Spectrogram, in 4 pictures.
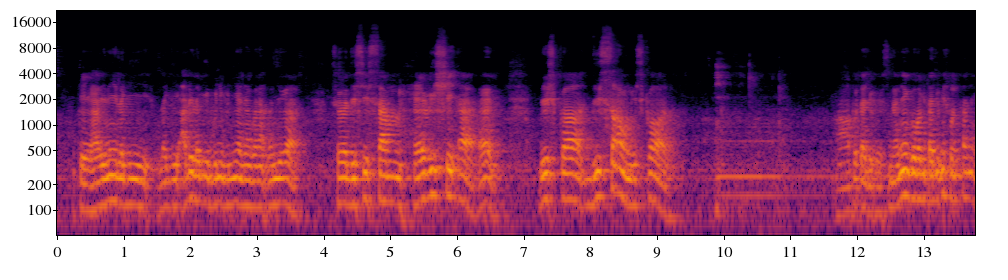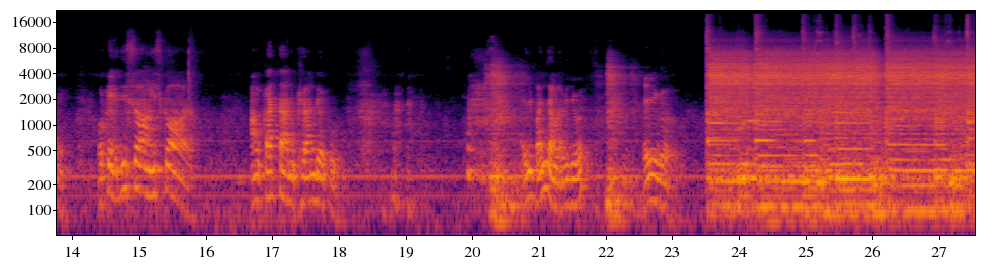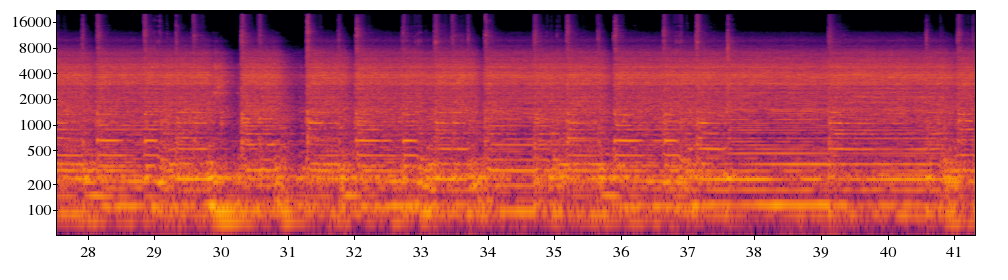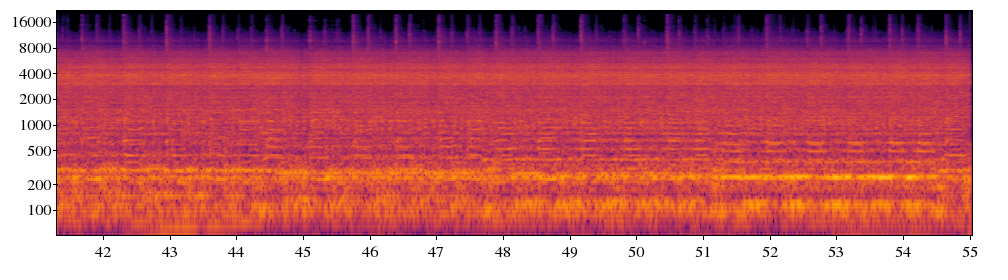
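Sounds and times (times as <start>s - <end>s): heavy rock song: 23.6s - 55.0s.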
